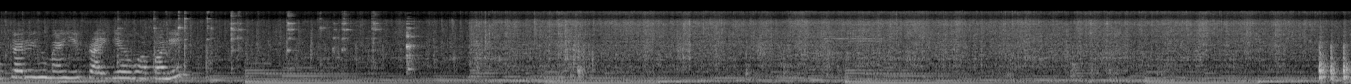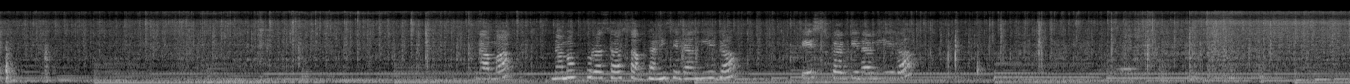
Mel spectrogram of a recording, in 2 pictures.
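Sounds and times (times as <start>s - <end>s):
rice sizzling in a pan: 0.0s - 27.0s
wooden spatula scraping pan: 5.6s - 11.2s.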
